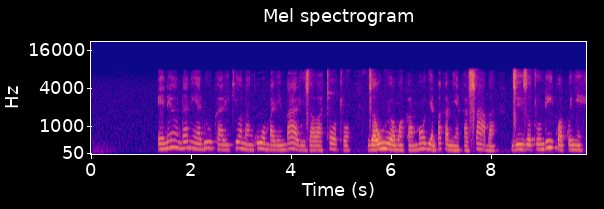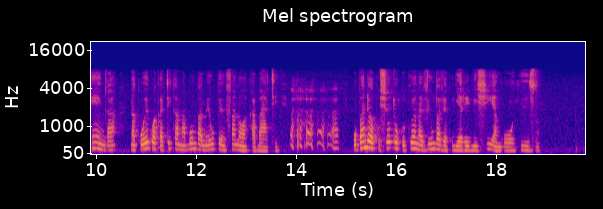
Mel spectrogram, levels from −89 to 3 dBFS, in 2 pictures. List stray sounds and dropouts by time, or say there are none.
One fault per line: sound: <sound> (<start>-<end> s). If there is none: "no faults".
sound: laugh (13.9-14.9 s)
